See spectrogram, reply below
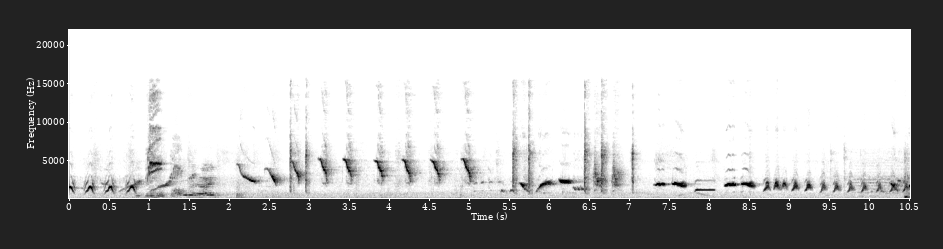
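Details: Fighting song of a tail-flicking White-rumped shama, meant to provoke and train other birds: quick series of repeated, evenly spaced whistled notes, then twisting slurred phrases and a few pure, level whistles, ending in a rapid trill.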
